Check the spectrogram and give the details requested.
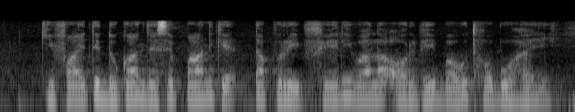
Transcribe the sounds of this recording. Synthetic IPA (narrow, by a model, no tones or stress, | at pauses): kɪfʰaːjt̪id̪ʊkaːnd͡ʒɛːsepaːnikeʈəpɾipʰeːɾiʋaːlaʔɔːɾbʱibəɦʊt̪hoːbuɦɛi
